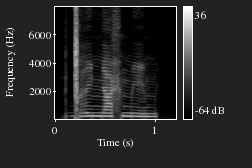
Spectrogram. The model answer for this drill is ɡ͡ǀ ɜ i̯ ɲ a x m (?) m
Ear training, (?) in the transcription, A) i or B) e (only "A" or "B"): A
